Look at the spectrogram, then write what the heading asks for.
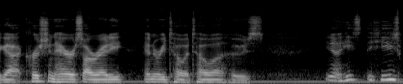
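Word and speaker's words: To'oTo'o: coming out of college I thought his name was like tooto or something but it's tooa it's spelled crazy like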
